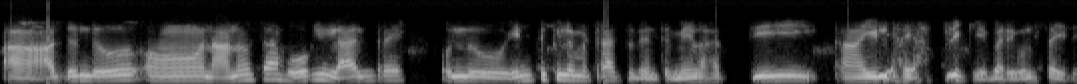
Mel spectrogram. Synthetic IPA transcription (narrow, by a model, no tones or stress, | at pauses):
aːɐ̰d̪ond̪u | naːnoːsaːɦɐɦo̞ːɡlilːand̪ɾe̞ | o̰nd̪ueɳʈukiloːmiːʈɐɾaːɡ̚t̪ɐd̪eɐnt̪emeːlɦɐt̪ːi | iɭiɦɦɐt̪ːlikːebɐɾiulsaid̪e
